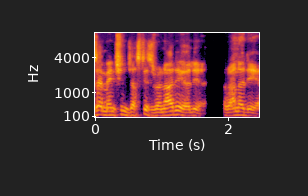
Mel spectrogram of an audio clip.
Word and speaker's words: Ranade: Just as I mentioned Justice Ranade earlier, Ranade, I think is the right pronunciation, who had a social justice movement, a social conference, which is also a reformist thing.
